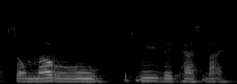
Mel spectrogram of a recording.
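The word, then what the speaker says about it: مرّوا: And again, we mentioned this earlier, that the alif there is silent. The alif indicates that it's that the word is plural. So here the word is plural, and you're not going to pronounce the alif.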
